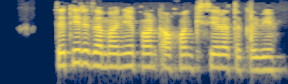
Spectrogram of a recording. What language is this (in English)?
Pashto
